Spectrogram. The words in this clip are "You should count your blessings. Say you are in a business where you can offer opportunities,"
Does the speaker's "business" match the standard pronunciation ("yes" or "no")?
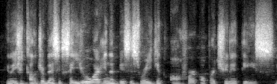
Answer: no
